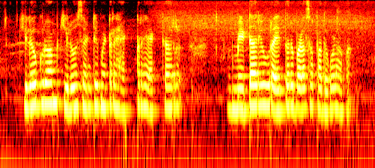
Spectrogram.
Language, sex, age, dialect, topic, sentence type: Kannada, female, 51-55, Northeastern, agriculture, statement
